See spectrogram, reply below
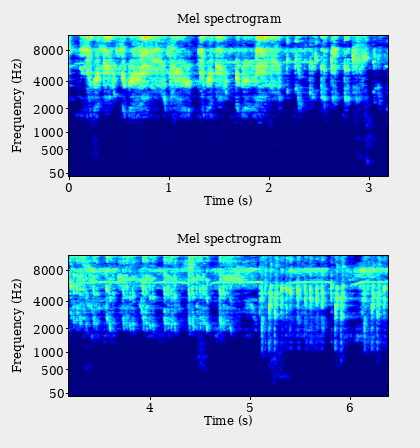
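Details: Lure call of swiftlets used to attract the birds, a dense high twittering chatter of rapid clicks and trills, with a faster rattling burst near the end.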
